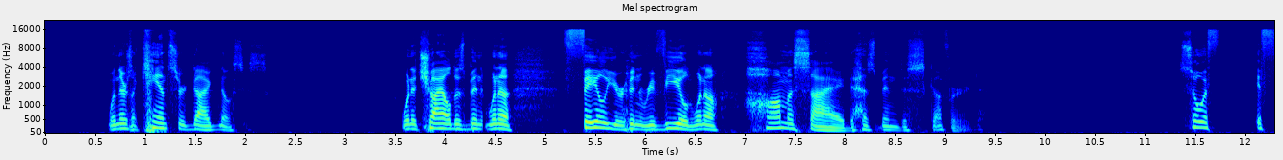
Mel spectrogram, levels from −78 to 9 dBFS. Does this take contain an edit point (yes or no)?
yes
